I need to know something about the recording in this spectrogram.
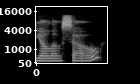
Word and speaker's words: YOLOso: my shop is called YOLO so a lot of people always ask me how the heck you pronounce it and it's yoloso comes from YOLO which is of course you only live once and then uh kind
